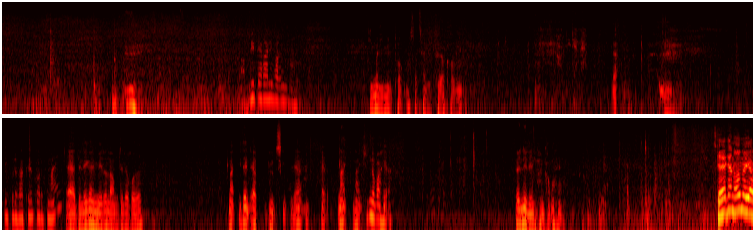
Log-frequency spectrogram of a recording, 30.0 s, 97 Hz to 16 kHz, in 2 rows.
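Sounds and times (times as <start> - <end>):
low hum inside car: 0.0 - 30.0
man speaking: 7.4 - 9.3, 16.3 - 17.9, 19.6 - 22.9, 25.3 - 26.3, 29.2 - 30.0.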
